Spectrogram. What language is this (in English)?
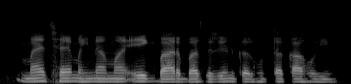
Chhattisgarhi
